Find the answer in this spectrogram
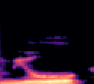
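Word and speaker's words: μ: 이때 진공의 유전율 값은 8.85 곱하기 10만 12성으로 계산기 잘 찾아보시면 상수값 찾을 수가 있을 것이고, 마찬가지로 이 투자율 역시 투자율을 뮤라고 읽어요. 뮤.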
